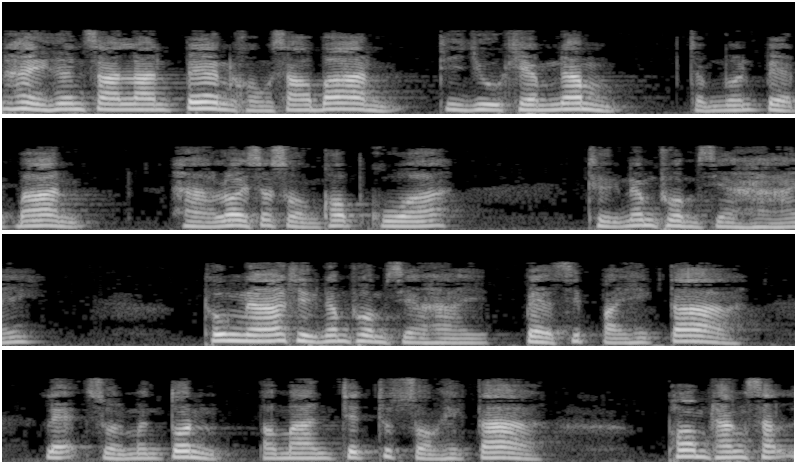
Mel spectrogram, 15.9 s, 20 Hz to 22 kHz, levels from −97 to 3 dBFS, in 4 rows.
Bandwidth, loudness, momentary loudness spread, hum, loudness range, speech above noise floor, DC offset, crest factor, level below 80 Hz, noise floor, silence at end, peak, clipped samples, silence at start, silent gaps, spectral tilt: 8 kHz; -22 LUFS; 12 LU; none; 4 LU; 38 dB; under 0.1%; 18 dB; -50 dBFS; -60 dBFS; 0 s; -6 dBFS; under 0.1%; 0 s; none; -5.5 dB/octave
